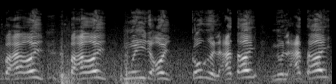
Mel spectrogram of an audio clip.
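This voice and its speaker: A man voicing an excitable, soft-hearted little demon in an animated fairy tale, with a childlike manner. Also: extremely high pitch, rapid-fire, slight background noise, full character voice. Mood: alarmed.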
